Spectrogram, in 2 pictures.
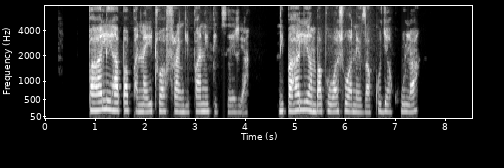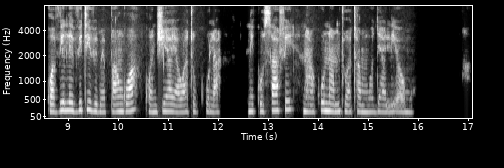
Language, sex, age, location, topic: Swahili, female, 18-24, Mombasa, government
